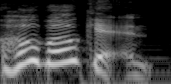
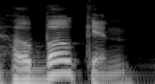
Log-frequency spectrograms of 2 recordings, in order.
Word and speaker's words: Hoboken: Hoboken yeah you said Hoboken oh Hoboken but other people say Hoboken Hoboken no what are you you're saying I'm saying Hoboken like I'm putting the emphasis on the first syllable and you're going Hoboken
